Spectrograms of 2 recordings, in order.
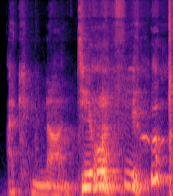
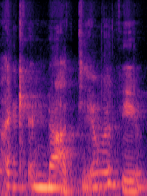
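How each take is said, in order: First: Louder, laughing through the words; laughing exasperation. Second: Higher, giggling through it; laughing repeat. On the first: Retelling the reaction to the coworker, laughing and louder. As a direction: let a laugh break into the line. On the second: Repeating the reaction to the viewers, higher and laughing. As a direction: say it again, cracking up. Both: Retold or imitated.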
